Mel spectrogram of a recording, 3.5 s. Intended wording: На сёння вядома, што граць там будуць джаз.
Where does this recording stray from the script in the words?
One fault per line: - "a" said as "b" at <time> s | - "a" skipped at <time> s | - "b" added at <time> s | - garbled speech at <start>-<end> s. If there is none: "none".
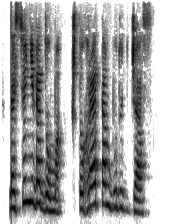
none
